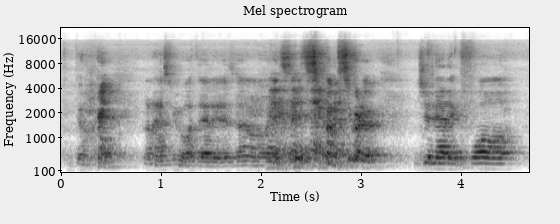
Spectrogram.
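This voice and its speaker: At a moderate pace, a man with a slight Central Californian accent speaks amid audible room echo and noticeable background noise. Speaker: youth pastor. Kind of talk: sermon. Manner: repeats words, halting.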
